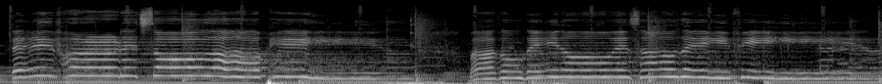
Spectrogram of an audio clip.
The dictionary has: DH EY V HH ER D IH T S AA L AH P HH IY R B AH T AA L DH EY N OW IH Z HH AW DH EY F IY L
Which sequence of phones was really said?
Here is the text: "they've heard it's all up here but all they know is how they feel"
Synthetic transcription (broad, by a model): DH EY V HH ER D IH T S AA L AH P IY L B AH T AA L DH EY N OW IH Z HH AW DH EY F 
